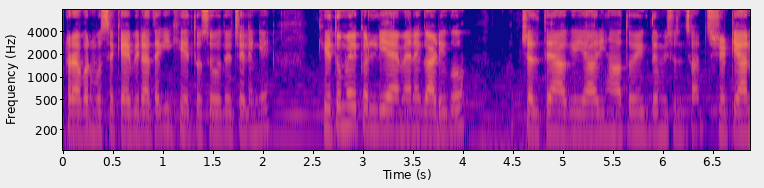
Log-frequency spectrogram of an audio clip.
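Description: A man with a high voice rattles through gameplay commentary at a quick clip, his pitch staying fairly level. He talks straight to his viewers in a chatty way and spooks easily. Faint music plays behind him. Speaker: gaming YouTuber.

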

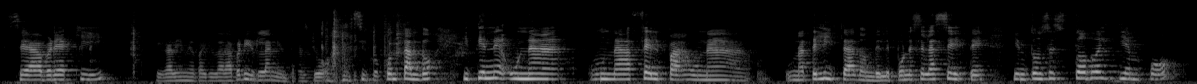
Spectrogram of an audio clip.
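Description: A woman hosting a live product presentation, chatty and lively, constantly checking in with her audience. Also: a little high, unhurried. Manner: lively, chatty, asks "¿sí?" often. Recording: echoey room.

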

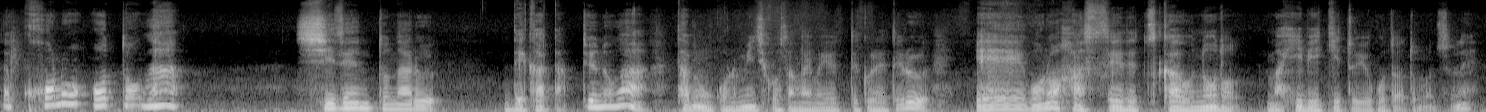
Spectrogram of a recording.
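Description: A man's voice: on the low side, big pitch swings, normal speed, warm tone, breathy edge. A man working as a voice trainer, explaining singing technique in a chatty, informal way and demonstrating vowel sounds.

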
